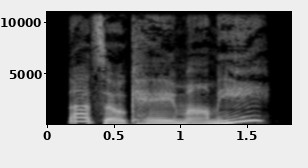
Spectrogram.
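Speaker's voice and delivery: exaggerated, over-the-top baby talk voice. Handing the baby daughter over to her mother, answering in an over-the-top baby voice. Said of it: "in an over-the-top baby voice says".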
